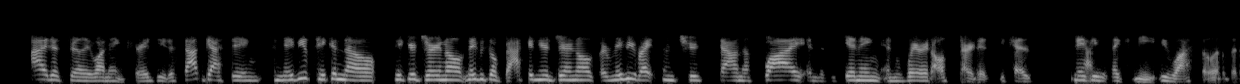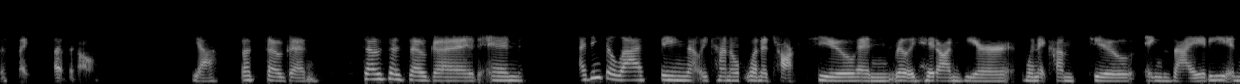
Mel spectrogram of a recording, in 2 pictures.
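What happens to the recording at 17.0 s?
At 17.0 s the speech is still carrying the AMR narrowband mobile codec heard across the whole clip: nothing above about 3.8 kHz, and a buzzy, synthetic pulse-driven texture, with the quiet room noise warbling, pointing to heavy coding near 5 kbps rather than plain low-pass filtering.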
